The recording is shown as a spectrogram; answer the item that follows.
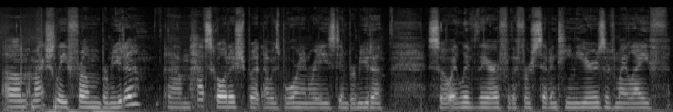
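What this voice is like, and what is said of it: Unusual mixed accent. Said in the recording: “you've got a bit of a strange accent”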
